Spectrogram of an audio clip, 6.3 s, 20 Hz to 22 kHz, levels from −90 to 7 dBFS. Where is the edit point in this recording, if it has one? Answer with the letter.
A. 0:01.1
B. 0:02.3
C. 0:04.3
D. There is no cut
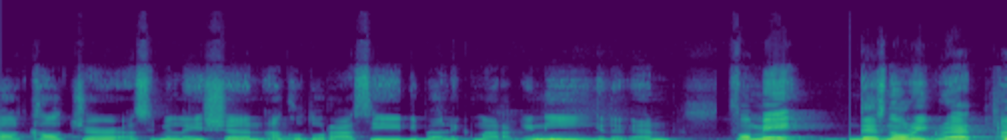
C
